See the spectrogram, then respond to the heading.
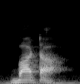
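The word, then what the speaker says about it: Baťa: है प्रसिद्ध जूता कंपनी बाटा चेकोस्लोवाक की है वहां इसका उच्चारण बाचा किया जाता है जब अमेरिकियों ने पहली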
